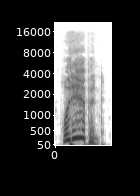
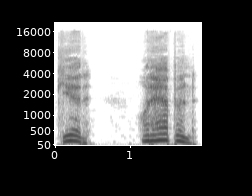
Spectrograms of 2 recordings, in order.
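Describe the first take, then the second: First: Loud, high, frantic question. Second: High, weak, strained voice; Vic. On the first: June runs back into the kitchen, frantic. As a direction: burst out with it, high and alarmed. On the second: Haggard patient asks the kid what happened, weakly. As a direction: ask feebly, short of strength. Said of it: "Vic took a haggard breath". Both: A narrator's reading.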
